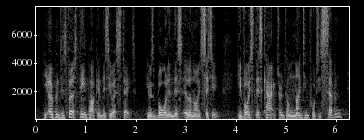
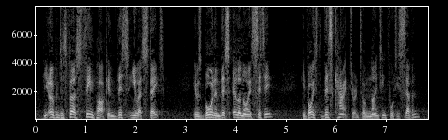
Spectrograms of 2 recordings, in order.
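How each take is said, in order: Both takes have the same delivery.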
